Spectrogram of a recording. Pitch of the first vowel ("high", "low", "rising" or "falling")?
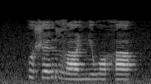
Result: falling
